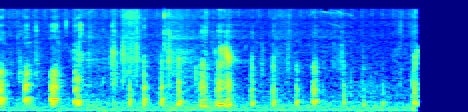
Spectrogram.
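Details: Meerkat kept as a house pet, excited over its favourite jelly treat for animals: a string of short, clucking chirps with clear tonal ring, roughly four a second, uneven in loudness, ending abruptly.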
